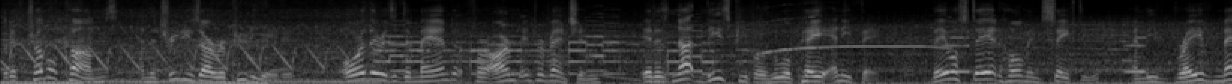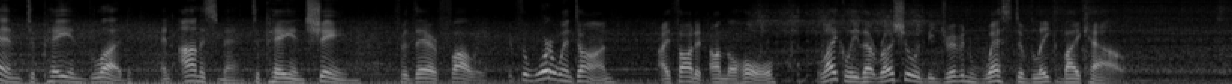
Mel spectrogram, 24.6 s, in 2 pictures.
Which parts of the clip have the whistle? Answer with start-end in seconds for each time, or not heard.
not heard.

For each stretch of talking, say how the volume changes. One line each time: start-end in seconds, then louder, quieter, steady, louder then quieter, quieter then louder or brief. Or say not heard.
0.0-23.6 steady.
